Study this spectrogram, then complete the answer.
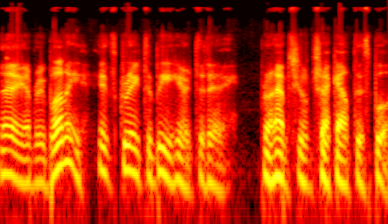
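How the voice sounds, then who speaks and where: In a put-on character voice, a man speaks at a fairly quick pace with lively intonation and medium pitch, recorded very cleanly against a silent background with a dry, close sound and no echo. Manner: friendly, greeting an audience.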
